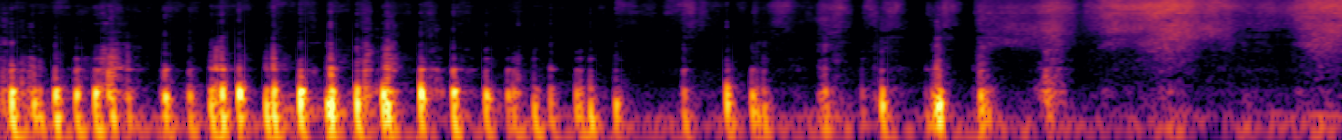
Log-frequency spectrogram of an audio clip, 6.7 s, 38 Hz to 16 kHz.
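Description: Fingertips lightly tap the lid of a closed, hollow white rigid cardboard gift box resting on grey bedding, giving 26 quick, uneven, hollow thuds with a low body that fade after about five seconds. The clip ends with a soft, airy, high rustling swell.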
